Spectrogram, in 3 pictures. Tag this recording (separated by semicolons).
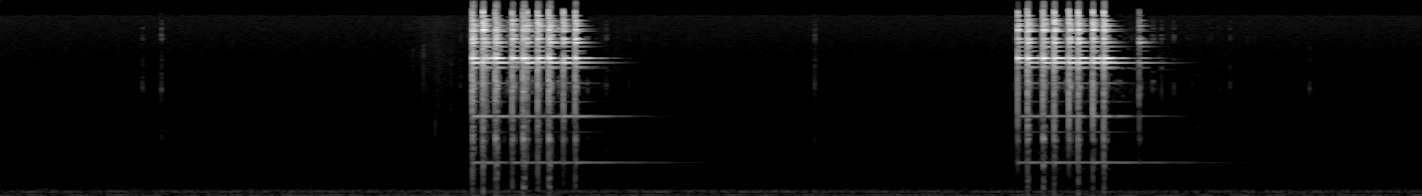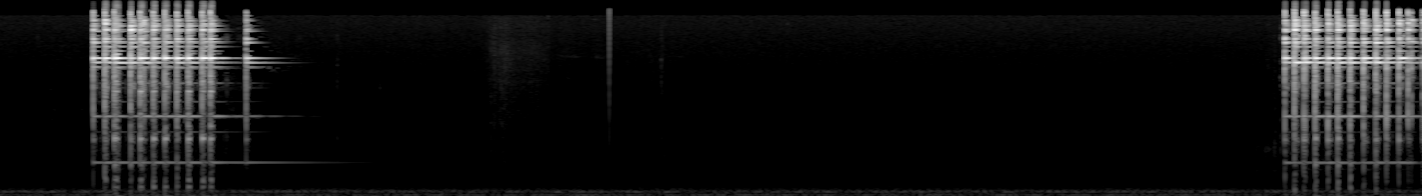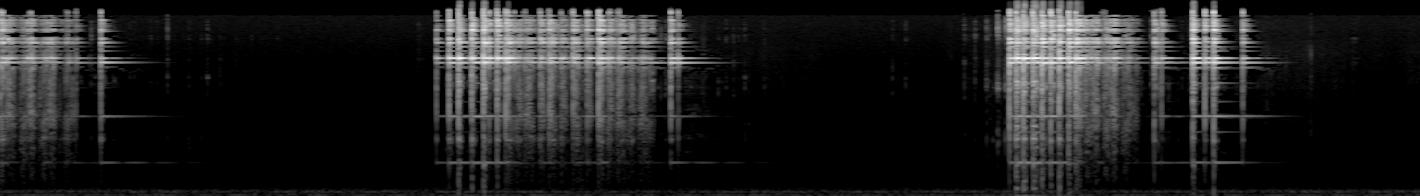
bell; ding; handbell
